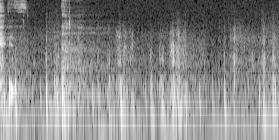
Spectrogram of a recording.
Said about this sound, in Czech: Slyšíte? Někdo sem pádí nízkou ostřicí a křovinou, jako by toho koně s prominutím ukradl.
